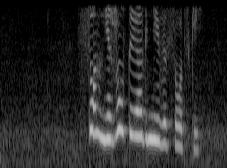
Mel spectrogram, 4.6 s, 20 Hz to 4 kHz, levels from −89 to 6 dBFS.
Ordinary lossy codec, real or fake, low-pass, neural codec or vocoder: none; fake; 3.6 kHz; codec, 44.1 kHz, 3.4 kbps, Pupu-Codec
